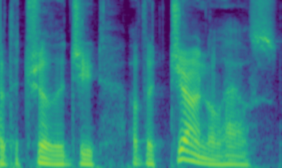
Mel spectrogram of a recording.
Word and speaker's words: Charnel: the trilogy of the Charnel House. I want to call it the Channel House, but that's not how you say it.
